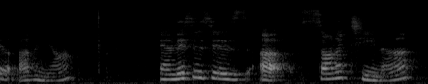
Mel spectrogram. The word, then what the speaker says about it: Lavignac: Lavignac.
